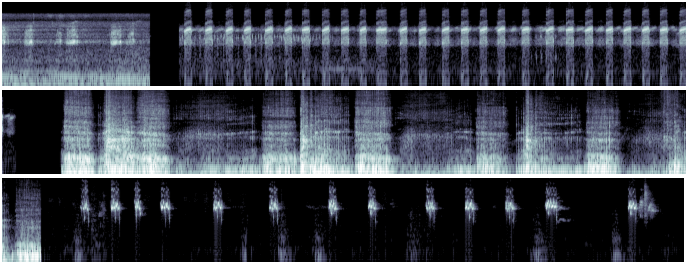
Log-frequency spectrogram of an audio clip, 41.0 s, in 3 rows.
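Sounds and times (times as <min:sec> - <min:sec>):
frog croaking: 0:00.0 - 0:01.6, 0:02.2 - 0:02.7, 0:03.6 - 0:14.0
lion roaring and growling: 0:14.9 - 0:28.2
budgerigar chirps: 0:35.9 - 0:38.8.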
